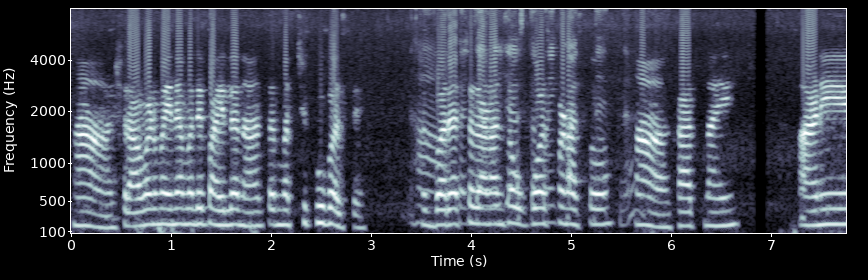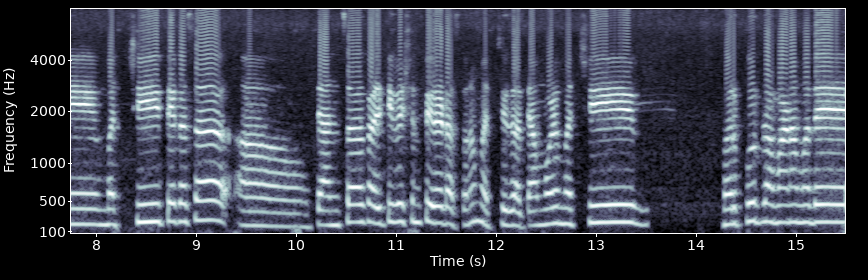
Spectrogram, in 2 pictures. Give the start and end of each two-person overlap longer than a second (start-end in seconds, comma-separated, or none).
3.6-5.6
